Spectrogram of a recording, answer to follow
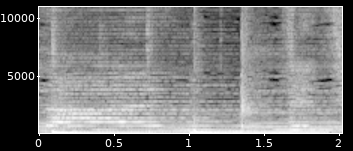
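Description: Instrumental music from a song: sustained chords over a bass line, with a low drum hit about once a second.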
